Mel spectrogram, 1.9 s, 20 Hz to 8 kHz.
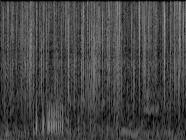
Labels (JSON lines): {"label": "biophony, stridulation", "recorder": "SoundTrap 600 or HydroMoth"}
